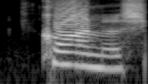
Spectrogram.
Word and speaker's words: Karnas: How do you pronounce it again? Karnas? – Karnas, yeah.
